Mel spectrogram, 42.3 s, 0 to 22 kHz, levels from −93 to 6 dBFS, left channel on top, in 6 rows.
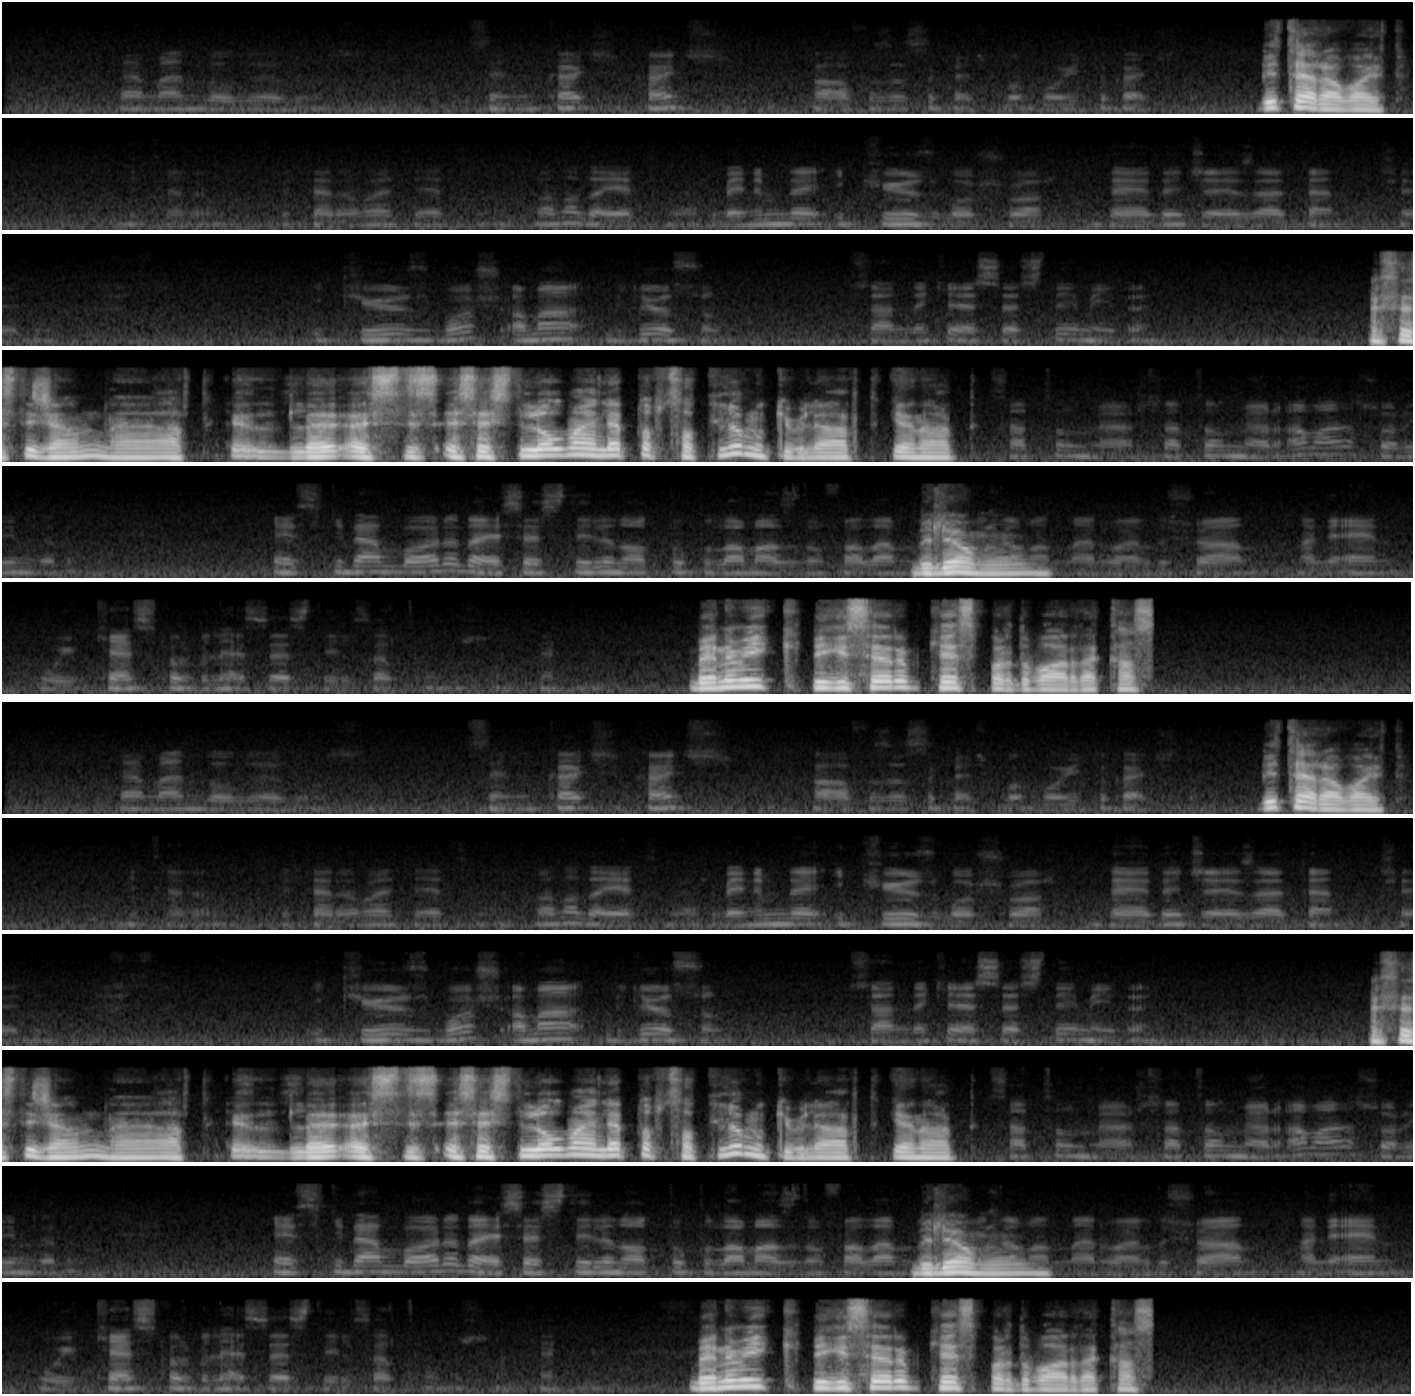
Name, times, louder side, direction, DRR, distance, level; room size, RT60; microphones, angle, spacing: voice 1, 0.6-1.8 2.3-3.6 4.0-6.0 7.6-14.8 15.6-17.8 18.3-19.9 22.3-23.0 26.2-28.6 28.9-29.0 29.6-38.8 39.4-40.1, right 2 dB, 15° right, 3.9 m, -54 dB
voice 2, 6.3-6.9 20.9-25.9 32.8-33.4 38.7-41.0, left 1 dB, 10° left, 0.4 m, -21 dB
head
